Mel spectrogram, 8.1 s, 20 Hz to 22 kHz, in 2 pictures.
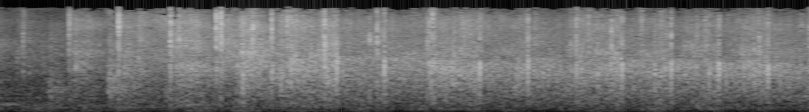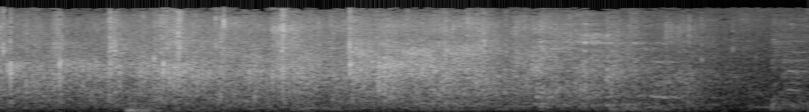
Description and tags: This is a proof I still do 'real-world' recordings- not just electronic or edited ones. A large congregation applaud a children's choir at a church's Christingle service, 7 Dec 2014.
